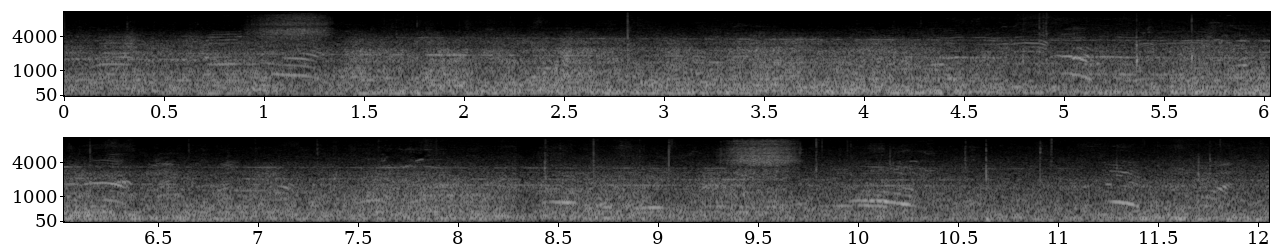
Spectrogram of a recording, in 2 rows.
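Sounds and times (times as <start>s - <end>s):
players calling and talking: 0.0s - 3.4s, 4.1s - 12.0s
steady outdoor rumble: 0.0s - 12.0s.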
